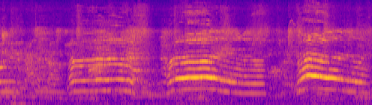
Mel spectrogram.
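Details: A cat in Hyderabad, angry at another cat, gives three long moaning yowls. Each swells, holds a wavering, nasal pitch for about a second, then droops, with short quieter pauses in between.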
